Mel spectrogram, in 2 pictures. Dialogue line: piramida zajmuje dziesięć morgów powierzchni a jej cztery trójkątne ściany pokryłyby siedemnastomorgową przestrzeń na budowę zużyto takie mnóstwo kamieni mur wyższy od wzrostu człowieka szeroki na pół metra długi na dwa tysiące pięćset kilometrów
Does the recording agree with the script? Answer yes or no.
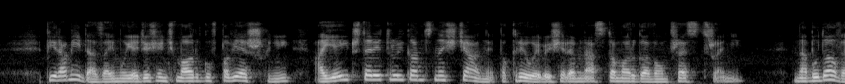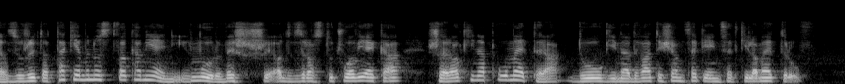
yes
